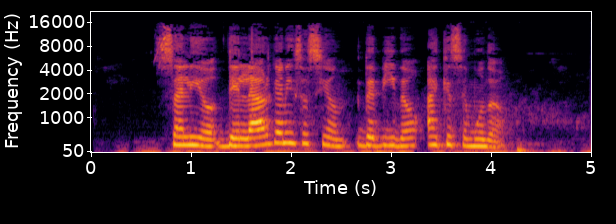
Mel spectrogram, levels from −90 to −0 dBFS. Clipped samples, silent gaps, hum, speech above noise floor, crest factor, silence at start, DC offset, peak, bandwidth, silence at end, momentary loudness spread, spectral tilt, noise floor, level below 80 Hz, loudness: under 0.1%; none; none; 28 dB; 16 dB; 0.3 s; under 0.1%; -2 dBFS; 15.5 kHz; 0 s; 11 LU; -4 dB/octave; -45 dBFS; -36 dBFS; -18 LUFS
